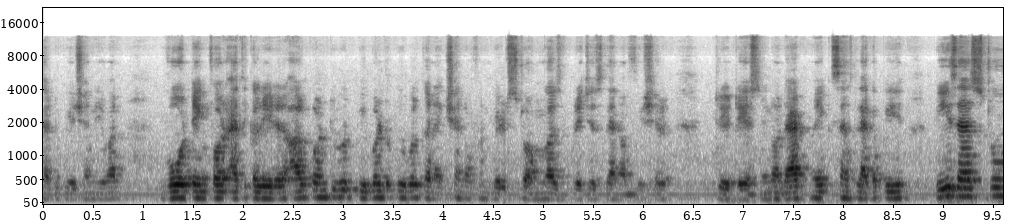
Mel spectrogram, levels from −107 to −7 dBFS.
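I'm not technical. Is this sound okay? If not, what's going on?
No. There are two tiny hiccups in the speech, one at 4.59 to 4.63 s and another at 7.25 to 7.29 s. Each sounds like a quick smear or wobble. This is short concealed packet loss. On a call, sound travels in small pieces, and here about 20 ms of audio arrived too late each time. The receiving end covered each gap by stretching the sound just before it, then blended back in.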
